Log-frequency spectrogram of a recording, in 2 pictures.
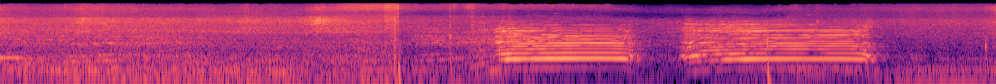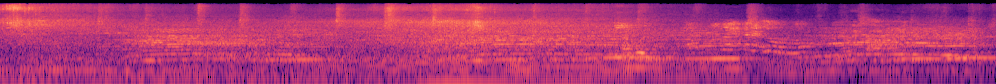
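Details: Small calves being brought in by truck call with two loud, long, wavering moos back to back midway through. Softer, rising-and-falling moos follow later over a steady background rumble.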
